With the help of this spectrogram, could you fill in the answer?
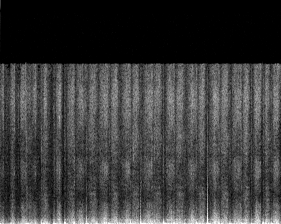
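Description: Long natural nails scratch a grey and black faux-fur microphone windscreen fast with both hands. The result is a deep, muffled rumble of soft thumping bursts that pulse steadily, with almost all the sound low and no bright scratchy edge.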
